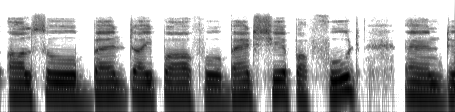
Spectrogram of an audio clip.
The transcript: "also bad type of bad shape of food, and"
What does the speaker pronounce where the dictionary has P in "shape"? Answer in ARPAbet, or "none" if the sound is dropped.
P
